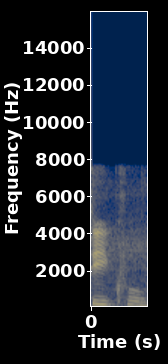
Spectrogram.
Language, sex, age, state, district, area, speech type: Hindi, female, 18-30, Uttar Pradesh, Chandauli, rural, read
